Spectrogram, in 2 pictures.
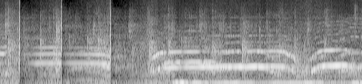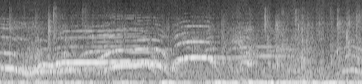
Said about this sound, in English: So let's please give her a real loud welcome and bring her up to the stage. Salvat, with a loud round of applause.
